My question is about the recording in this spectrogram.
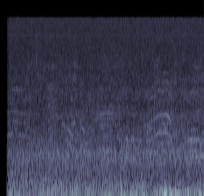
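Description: Low, uneven rumble of wind on the microphone, with a few faint, distant calls that bend up and down in pitch.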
